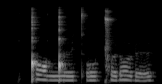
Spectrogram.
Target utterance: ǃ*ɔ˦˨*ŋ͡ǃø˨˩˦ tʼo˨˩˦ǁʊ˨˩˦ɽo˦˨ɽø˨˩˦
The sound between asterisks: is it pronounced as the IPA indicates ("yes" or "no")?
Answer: yes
